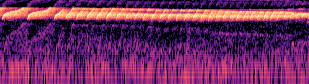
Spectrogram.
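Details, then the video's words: Canary song aimed at attracting females for breeding: a couple of quick swooping notes lead into one long, unbroken, high rolled trill sustained to the end. "canary singing is very strong and long to attract females for mating and breeding"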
